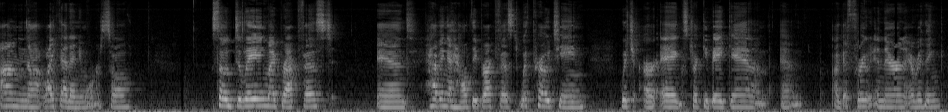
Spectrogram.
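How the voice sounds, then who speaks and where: A normal speaking voice from a woman, medium in pitch, at a fairly slow pace with fairly even intonation. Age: 50s. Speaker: weight loss vlogger. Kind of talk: casual talk to camera.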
